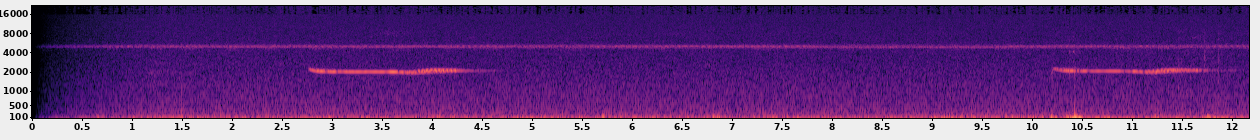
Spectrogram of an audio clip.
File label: Crypturellus soui Tururim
